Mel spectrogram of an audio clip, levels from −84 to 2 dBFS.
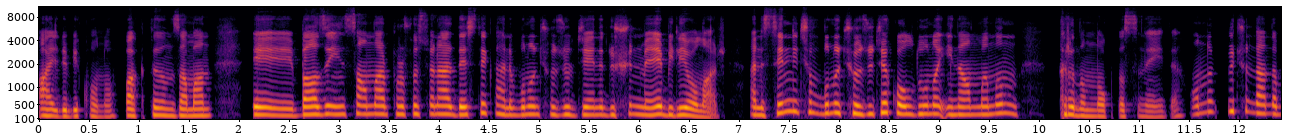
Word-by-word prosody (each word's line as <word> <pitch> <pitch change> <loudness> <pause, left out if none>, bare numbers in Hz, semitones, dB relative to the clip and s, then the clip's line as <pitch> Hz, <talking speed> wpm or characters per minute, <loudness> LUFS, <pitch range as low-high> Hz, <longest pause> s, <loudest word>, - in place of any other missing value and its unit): ayrı 175 -3 0
bir 175 - 0
konu 165 -1 -8
baktığın 190 +1 0
zaman. 190 +1 0 0.4
Eee, 200 -4 +4
bazı 225 +1 +5
insanlar 235 0 0
profesyonel 230 0 0
destekle, 220 +3 +1
hani, 210 -2 -1
bunun 225 +1 +1
çözüleceğini 215 -1 -1
düşünmeyebiliyorlar. 210 -4 +1 0.2
Hani, 210 -2 +1
senin 265 - 0
için 285 -4 -4
bunu 265 +1 +2
çözecek 255 +2 +2
olduğuna 235 +1 +3
inanmanın 225 +3 -2 0.4
kırılım 190 -6 +1
noktası 170 0 -6
neydi? 155 +3 -10
Onun 265 +7 -8
üçünden 290 -5 -2
de 230 -2 -2
220 Hz, 130 wpm, -24 LUFS, 190-235 Hz, 0.4 s, bazı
